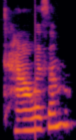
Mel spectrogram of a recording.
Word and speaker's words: Taoism: Okay, so the word Taoism is also sometimes pronounced as Taoism with a T, um, and it refers to the Tao, which means the way or the road.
